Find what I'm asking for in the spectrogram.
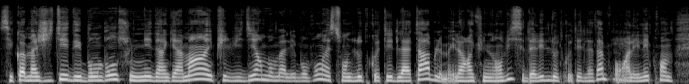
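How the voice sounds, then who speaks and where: A woman's fairly low voice at a very fast pace, with hardly any pauses. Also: ordinary pitch variation. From France, Tunisian family. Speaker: comic book author and illustrator. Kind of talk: casual chat. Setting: studio.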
